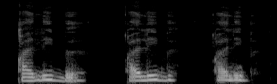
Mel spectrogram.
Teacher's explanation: लिब लिब, पहले होंठ बंद होंगे और फिर खुलेंगे, तो बा के ऊपर कलकला हो जाएगा। कलकला होता है, आवाज़ बाउंस होके आती है, जैसे दीवार पे गेंद मारे तो गेंद जो है जब टकराती है तो एक आवाज़ सी पैदा होती है, क़लिब क़लिब क़लिब।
